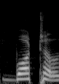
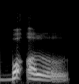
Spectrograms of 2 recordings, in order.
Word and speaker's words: bottle: And one is glottal sound. They don't pronounce bottle. They say bottle.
